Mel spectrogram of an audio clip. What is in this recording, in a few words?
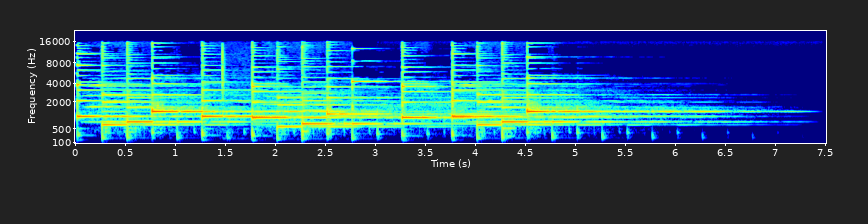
Good Night, alarms; Meizu MX2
